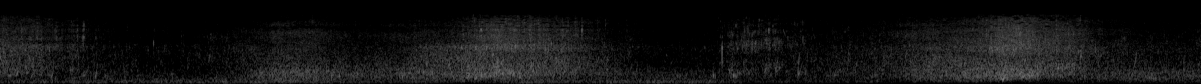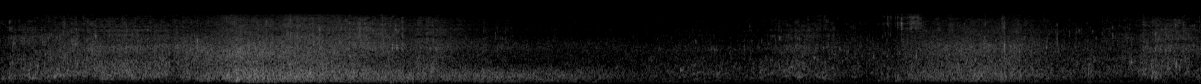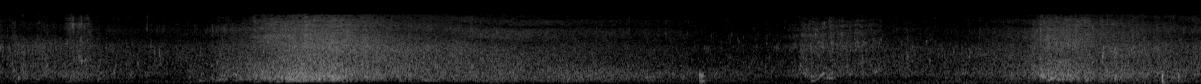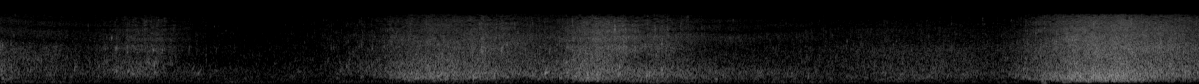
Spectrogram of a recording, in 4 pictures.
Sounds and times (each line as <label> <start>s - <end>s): gentle waves on sand beach 0.0s - 48.0s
